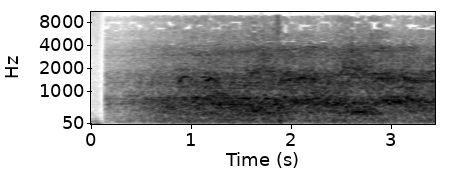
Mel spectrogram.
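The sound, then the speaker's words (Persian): Football spectators chanting 'bisharaf' during a match, a loud massed crowd roar that swells in over the first second and then holds at a sustained, heavy level. “مثلا این صدایی که الان می‌شنویم مربوط به گزارش انگلیسی مسابقه است که صدای بیشرف بیشرف تماشاگران خیلی واضح به گوش می‌رسه.”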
